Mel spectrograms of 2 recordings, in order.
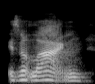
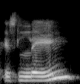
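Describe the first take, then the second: First: "Lang" with short A, rhyming with "sang"; wrong pronunciation. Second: "Lang" said as "Laing", rhyming with "rain"; correct pronunciation. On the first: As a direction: say "Lang" with a flat short vowel. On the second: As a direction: give "Lang" a long AY vowel. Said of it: "No one says my second name right". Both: Retold or imitated.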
